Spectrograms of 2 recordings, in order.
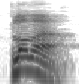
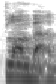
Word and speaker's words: plumber: And this word plumber. Hey, many of us, including myself, will say plumber. Go and call me the plumber there. No, the be here is silent. Plumber. That's by way of reminder, plumber.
